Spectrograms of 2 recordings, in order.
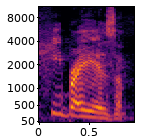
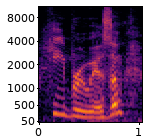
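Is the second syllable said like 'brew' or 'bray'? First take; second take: bray; brew. First: The second syllable sounds like 'bray'. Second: The second syllable sounds like 'brew'. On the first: The speaker calls it right. "the correct pronunciation is Hebraism" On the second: The speaker calls it wrong. "You've heard it Hebrewism"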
